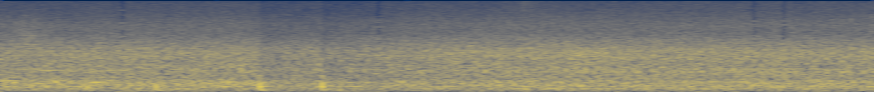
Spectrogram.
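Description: Steady hiss of background noise in the lecture room's recording, with two faint knocks about a second and a half in.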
